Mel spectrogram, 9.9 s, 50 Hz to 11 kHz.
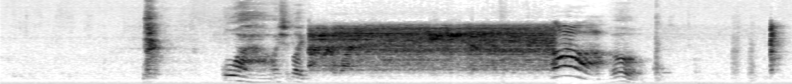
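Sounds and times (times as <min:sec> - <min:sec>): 
speech: 0:02.8 - 0:04.4
radio static hissing over a transmission: 0:03.4 - 0:07.2.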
